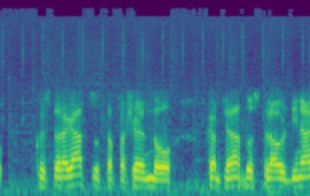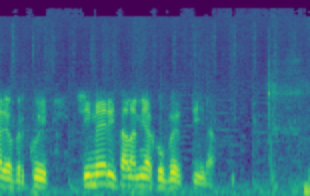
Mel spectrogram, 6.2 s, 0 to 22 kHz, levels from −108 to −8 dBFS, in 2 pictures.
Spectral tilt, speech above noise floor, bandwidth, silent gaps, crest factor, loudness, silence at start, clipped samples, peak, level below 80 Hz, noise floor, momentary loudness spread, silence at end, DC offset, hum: -6.5 dB/octave; 25 dB; 17.5 kHz; none; 16 dB; -21 LUFS; 0.35 s; under 0.1%; -6 dBFS; -50 dBFS; -45 dBFS; 12 LU; 0 s; under 0.1%; none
